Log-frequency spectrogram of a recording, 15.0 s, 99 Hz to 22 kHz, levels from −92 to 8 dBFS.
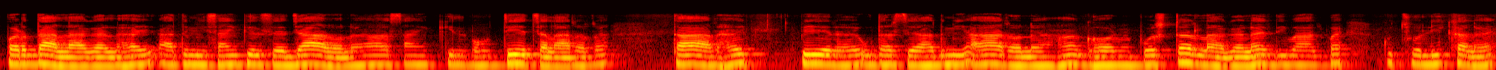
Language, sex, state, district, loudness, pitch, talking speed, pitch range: Maithili, male, Bihar, Samastipur, -29 LUFS, 155 Hz, 135 wpm, 145-160 Hz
